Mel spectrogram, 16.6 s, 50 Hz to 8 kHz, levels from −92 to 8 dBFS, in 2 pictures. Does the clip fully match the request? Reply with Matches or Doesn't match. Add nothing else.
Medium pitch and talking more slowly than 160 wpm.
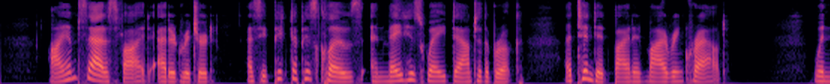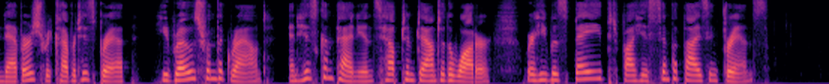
Doesn't match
